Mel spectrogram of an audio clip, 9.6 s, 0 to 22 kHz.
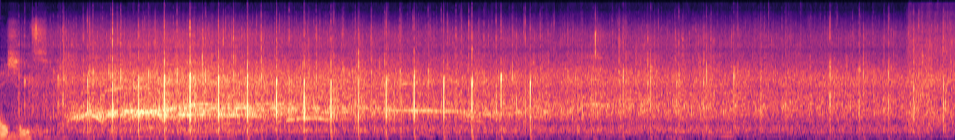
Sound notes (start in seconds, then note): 0.5 applause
